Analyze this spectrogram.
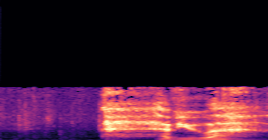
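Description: A middle-aged man speaks in a low, calm voice.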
